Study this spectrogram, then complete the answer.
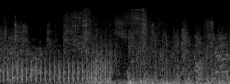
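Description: Bursts of rapid gunfire in the video game Apex Legends, dense and fairly loud throughout the short stretch, with a voice talking over the shooting.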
